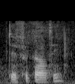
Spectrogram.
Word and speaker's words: difficulty: Difficulty. A ênfase está aqui no início da palavra.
